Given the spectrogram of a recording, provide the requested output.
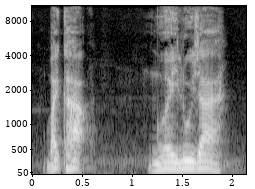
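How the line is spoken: Sect leader's sharp shout. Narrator (Vietnamese): Trưởng môn bèn quát

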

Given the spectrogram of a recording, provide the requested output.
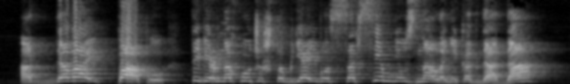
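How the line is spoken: Shouting again. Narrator (Russian): Снова закричала Динка

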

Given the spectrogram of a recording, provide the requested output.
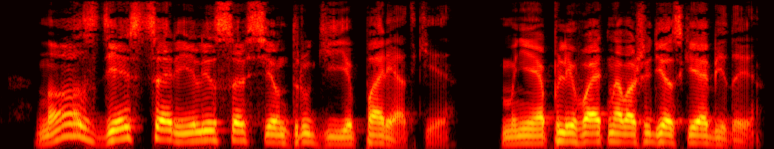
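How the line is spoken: Near growl. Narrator (Russian): почти прорычал наш встречающий

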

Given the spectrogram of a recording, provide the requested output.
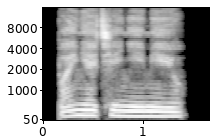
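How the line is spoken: Whisper. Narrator (Russian): прошептала я

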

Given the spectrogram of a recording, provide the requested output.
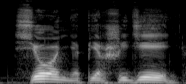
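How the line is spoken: Grumbling. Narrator (Belarusian): буркнуў Гера

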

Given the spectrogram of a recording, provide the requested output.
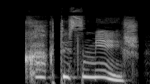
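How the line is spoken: Indignant outburst, then sobbing. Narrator (Russian): взвилась Галя и разрыдалась

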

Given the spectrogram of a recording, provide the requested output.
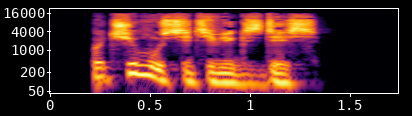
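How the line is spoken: Irritated question. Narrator (Russian): Интересуется раздраженно

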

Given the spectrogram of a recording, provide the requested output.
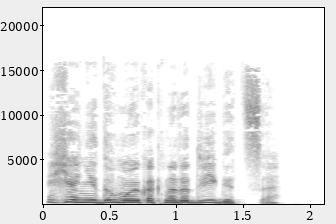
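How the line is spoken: Laughing. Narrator (Russian): рассмеялась в ответ

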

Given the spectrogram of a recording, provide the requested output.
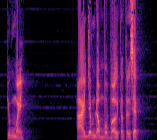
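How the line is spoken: Angry shout. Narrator (Vietnamese): Cậu giận dữ quát lên

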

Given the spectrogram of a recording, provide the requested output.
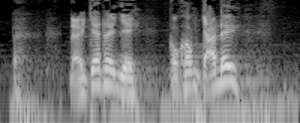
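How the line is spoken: Shouting man. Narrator (Vietnamese): Anh hét lên

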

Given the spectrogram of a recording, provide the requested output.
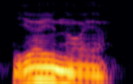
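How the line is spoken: Heavy sigh. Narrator (Russian): тяжко вздохнул Виктор

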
